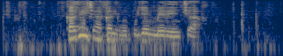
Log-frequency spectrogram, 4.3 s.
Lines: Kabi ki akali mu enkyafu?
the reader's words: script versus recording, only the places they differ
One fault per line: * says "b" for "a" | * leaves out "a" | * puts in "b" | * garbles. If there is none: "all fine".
* puts in "kulya emmere"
